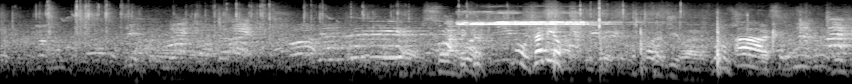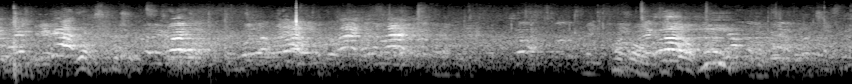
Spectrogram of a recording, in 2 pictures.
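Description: Footballers and coaches shouting across a football pitch. A referee's whistle gives one steady blast of about a second and a half, about five seconds in, the loudest sound here.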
